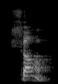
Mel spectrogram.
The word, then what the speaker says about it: thumb: Example, thumb. Silent B thumb. This is my thumb. My thumb hurts. If something is good, you can say thumbs up. Thumbs up. Pronunciation thumb Make a little air.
